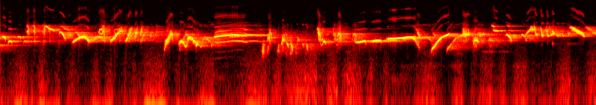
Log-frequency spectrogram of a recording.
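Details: Oriental magpie-robin in prolific song intended as fill material for training other birds: an unbroken, energetic medley of sharp whistles, trills and quick up-and-down slurs, loud throughout.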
